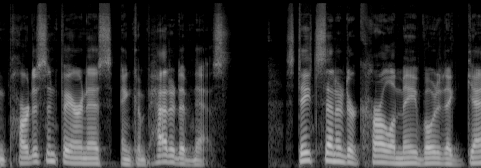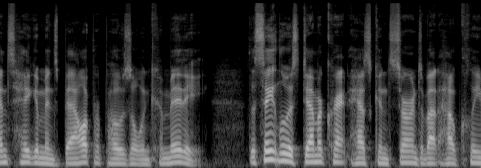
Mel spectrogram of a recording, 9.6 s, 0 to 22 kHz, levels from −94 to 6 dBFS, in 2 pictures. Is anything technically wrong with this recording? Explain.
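Yes. Long network dropout, 2.21 to 2.69 s: the speech trails into a fading buzz, then silence, likely because packets stopped arriving, so about half a second is lost.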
